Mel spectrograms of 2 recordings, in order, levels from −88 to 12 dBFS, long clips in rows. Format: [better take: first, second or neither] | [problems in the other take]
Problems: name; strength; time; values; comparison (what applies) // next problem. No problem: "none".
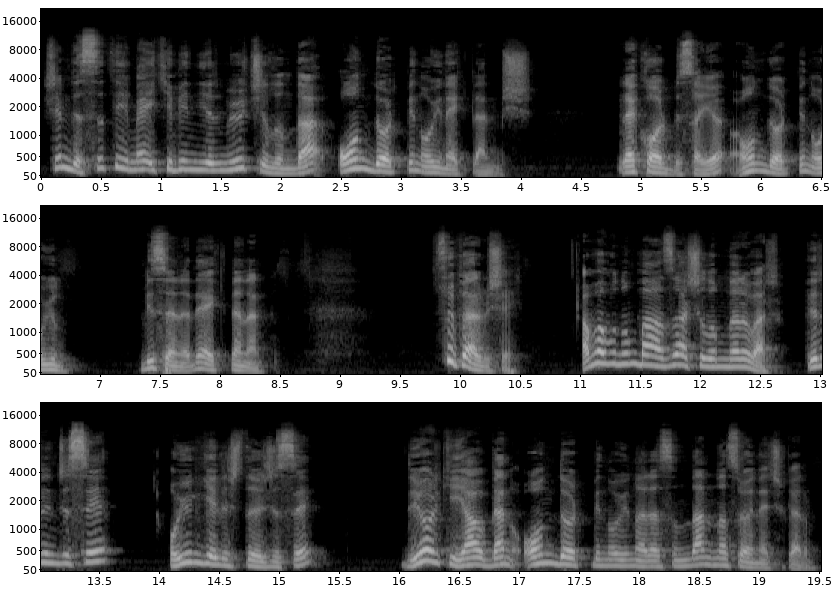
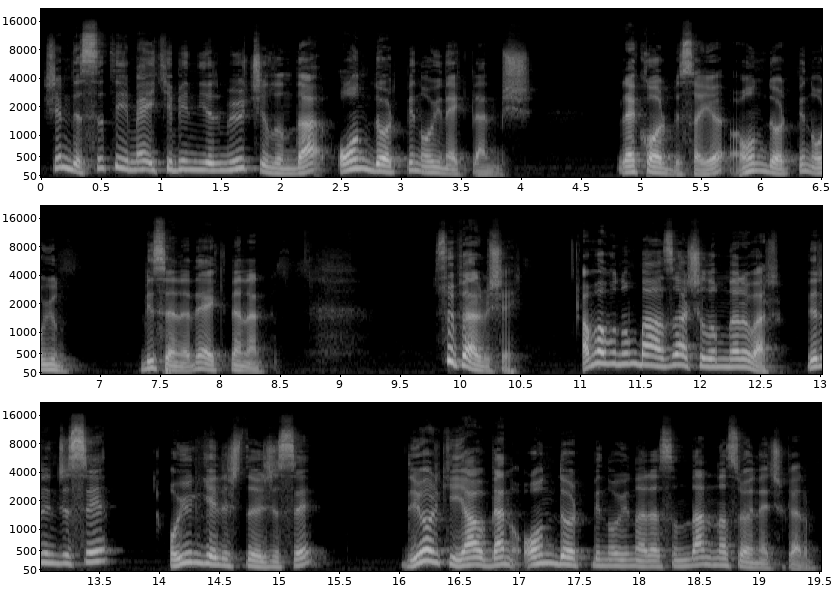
second | garbled, watery; slightly; nothing above 11 kHz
